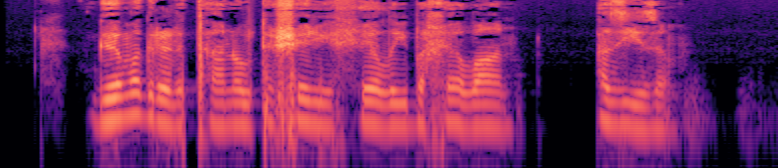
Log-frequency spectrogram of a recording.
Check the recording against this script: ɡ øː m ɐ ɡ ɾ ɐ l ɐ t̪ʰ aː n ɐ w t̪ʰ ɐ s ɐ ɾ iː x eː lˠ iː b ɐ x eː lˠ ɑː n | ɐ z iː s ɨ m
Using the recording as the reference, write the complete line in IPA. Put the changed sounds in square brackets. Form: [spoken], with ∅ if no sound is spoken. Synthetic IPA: ɡ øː m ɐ ɡ ɾ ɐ l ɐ t̪ʰ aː n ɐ w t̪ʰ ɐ [ʃ] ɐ ɾ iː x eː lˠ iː b ɐ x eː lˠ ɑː n | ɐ z iː [z] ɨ m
